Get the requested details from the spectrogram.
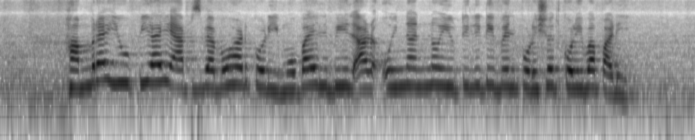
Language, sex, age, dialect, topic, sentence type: Bengali, female, 25-30, Rajbangshi, banking, statement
